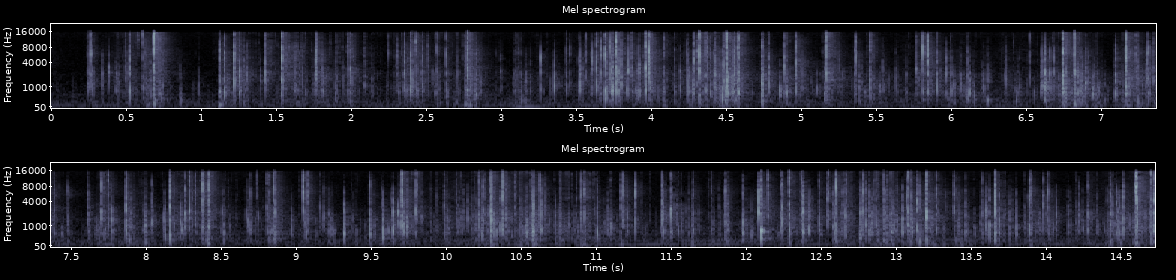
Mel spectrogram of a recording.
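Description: A large, full, printed plastic bag of candy corn lies flat while fingertips squeeze and rub the plastic. Dense, bright crinkling and crackling runs throughout in rapid, overlapping bursts, with little low end.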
